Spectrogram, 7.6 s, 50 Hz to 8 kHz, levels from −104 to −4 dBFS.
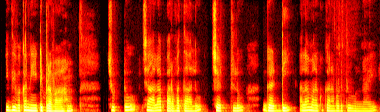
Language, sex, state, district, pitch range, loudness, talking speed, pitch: Telugu, female, Telangana, Hyderabad, 175-210 Hz, -20 LUFS, 100 wpm, 190 Hz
